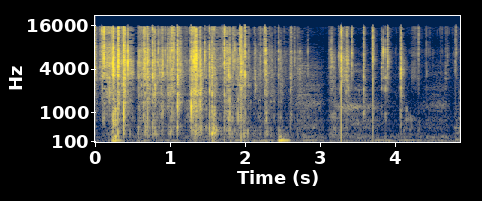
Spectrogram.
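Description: Foil wrapper of a Pokémon card booster pack crinkling and tearing as it is worked open by hand, a dense run of short crackles that thins out into a few scattered ticks after about three seconds.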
